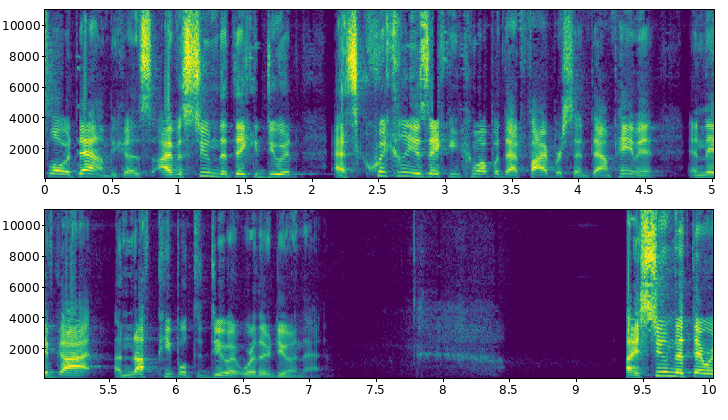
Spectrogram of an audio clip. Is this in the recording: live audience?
yes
